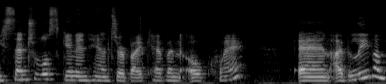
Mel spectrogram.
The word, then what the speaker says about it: Aucoin: I have a friend, Candy, that's a stickler for the pronunciation of his name, and I believe you're not supposed to say the N, so I hope I did that right.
